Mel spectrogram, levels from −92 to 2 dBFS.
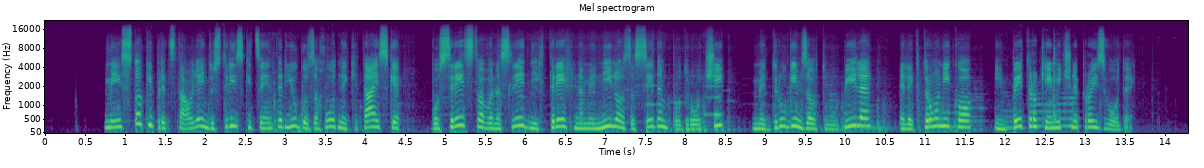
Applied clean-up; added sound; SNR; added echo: neural mask model RNNoise.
